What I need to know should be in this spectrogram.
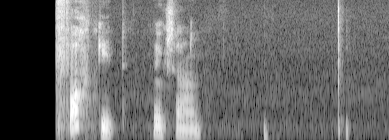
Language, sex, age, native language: Icelandic, female, 50-59, Icelandic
